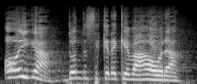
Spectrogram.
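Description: A woman's voice: sits high, animated, moderate pace, soft background music. A woman playing a haughty, scheming lady of the hacienda, imperious and melodramatic, in a parody radio soap.

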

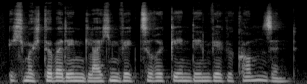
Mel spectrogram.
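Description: An actress in a German radio play, playing a shy, lovelorn young woman who is quietly insistent, half whispering in short, hushed replies. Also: deep voice, level tone, fast talker. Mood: quietly resolved.

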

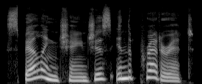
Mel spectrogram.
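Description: A woman narrates a scripted language lesson at a slow pace. Her pitch moves in a lively way and her enunciation is clear and instructional, with a dry studio sound. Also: no echo. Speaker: language course narrator giving English titles and translations.

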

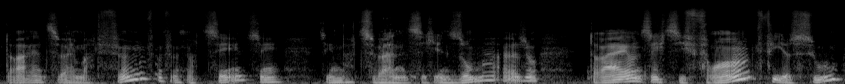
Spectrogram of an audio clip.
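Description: A creaky, fussy old-style miserly hypochondriac. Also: male voice, sits low, wildly swooping pitch, slow, a little mellow, full character voice. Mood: fussy muttering. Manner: theatrical muttering, wailing and scolding. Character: fussy, miserly male hypochondriac, querulous and self-pitying. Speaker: actor. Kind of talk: German radio play comedy acting.

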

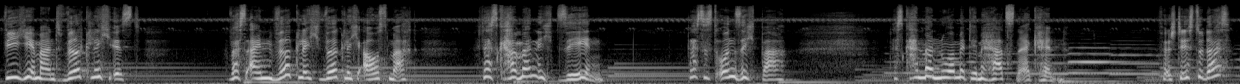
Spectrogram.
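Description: An actress in a radio drama playing a fragile, lonely young film star with a breathy, halting, pleading way of speaking. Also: female voice, high-pitched, lively intonation, soft background music. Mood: earnest, tender.

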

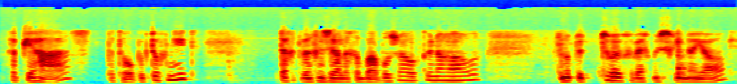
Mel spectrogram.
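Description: A woman's voice: low voice, expressive, normal speed. An actress playing an eager-to-please, forgetful older woman who talks effusively and hesitantly in a radio play. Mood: flustered. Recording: dull, noisy old radio play recording.

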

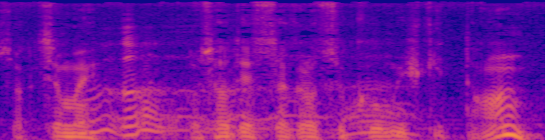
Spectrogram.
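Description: A man playing a nosy, dutiful Bavarian card player in a radio play, excitable and insistent. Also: low voice, fairly quick. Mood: curious, insistent. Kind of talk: 1970s radio play acting.

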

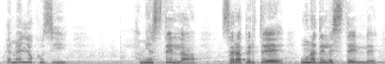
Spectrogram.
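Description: A woman voicing a tender, wistful little boy in a storybook, earnest and halting, often repeating words. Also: high-pitched, animated, soft background music, pitched above the performer's own voice. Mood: earnest, eager. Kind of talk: dramatic storybook reading.

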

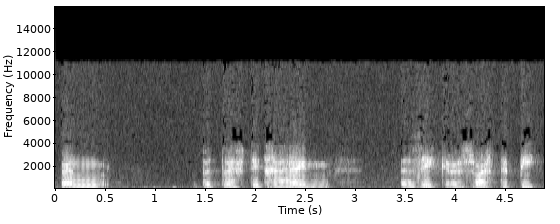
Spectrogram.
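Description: An actor playing a grave middle-aged father and magistrate in a radio play, with a husky voice and solemn, measured, formal delivery. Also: medium pitch, pushed and bright, heavily acted, low-quality recording. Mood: grave, probing. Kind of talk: Dutch radio play acting.

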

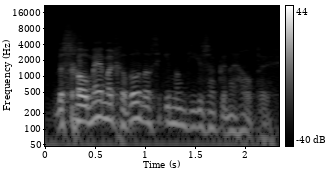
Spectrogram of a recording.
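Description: Husky, probing police inspector. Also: male voice, medium pitch, very animated, fast. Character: probing bachelor police inspector, blunt but courteous. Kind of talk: radio play acting.

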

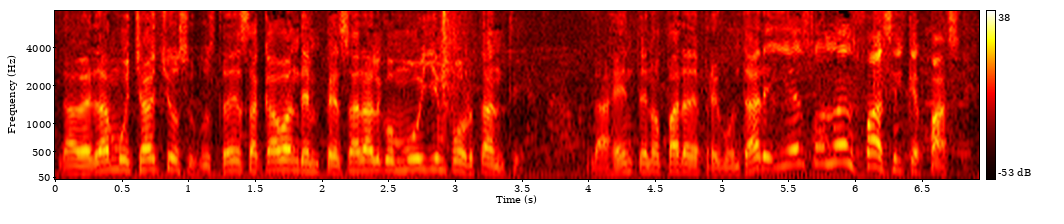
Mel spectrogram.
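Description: An actor playing a modest, generous village shopkeeper in a radio drama. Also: male voice, on the high side, very animated, moderate pace, darkish tone. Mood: approving.

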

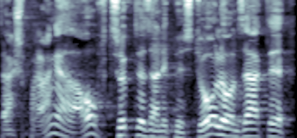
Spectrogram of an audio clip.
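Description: An actor playing a shady Victorian opium-den owner in a German radio drama, deferential and self-justifying as a witness. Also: male voice, medium pitch, lively intonation, unhurried, lightly acted.

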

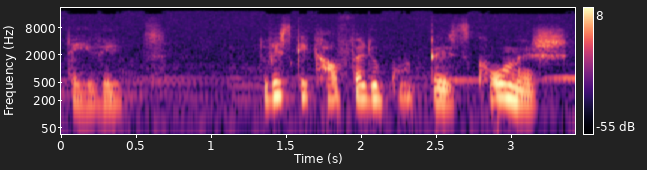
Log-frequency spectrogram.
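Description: A woman's voice: medium pitch, measured pace, vocal fry, over music, low-quality recording. A woman acting a sensible, sceptical media professional in a German radio drama, reasoning in a direct way. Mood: exasperated, reassuring. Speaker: actor.

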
